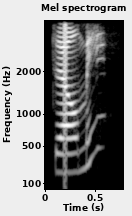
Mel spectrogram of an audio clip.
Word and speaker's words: Delmy: Delmy. – Can you spell that? – D-E-L-M-Y.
